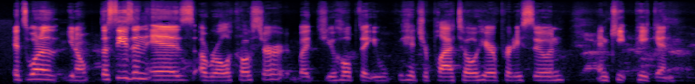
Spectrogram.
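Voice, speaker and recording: With an American accent, a woman talks at a moderate pace in a medium pitch with ordinary pitch variation, the sound dry and close with no echo. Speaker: high school girls basketball coach. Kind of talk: radio interview. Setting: radio studio. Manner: loud voice.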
